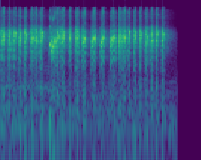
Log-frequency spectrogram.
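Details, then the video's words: Small songbird singing dense masteran material meant for training pet birds: rapid, evenly spaced high chirps in a fast burst, a brief sweeping phrase near the middle, then a clean stop about two seconds in. "MATERI JROJOS RAPAT SEKALI TARIK LOSSS! BURUNG KECIL FULL TEMBAKAN MASTERAN BURUNG FIGHTER"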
